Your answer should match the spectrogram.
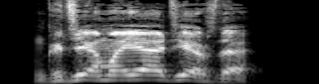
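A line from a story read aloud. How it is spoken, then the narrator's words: Barking. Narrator (Russian): рявкнул он Шае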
